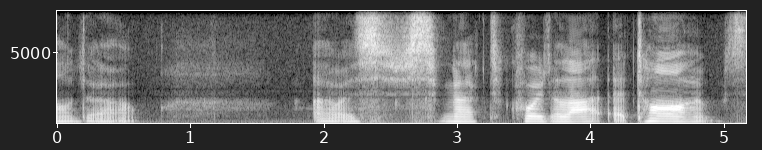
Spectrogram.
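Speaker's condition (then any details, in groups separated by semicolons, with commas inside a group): Cerebral palsy; mild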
